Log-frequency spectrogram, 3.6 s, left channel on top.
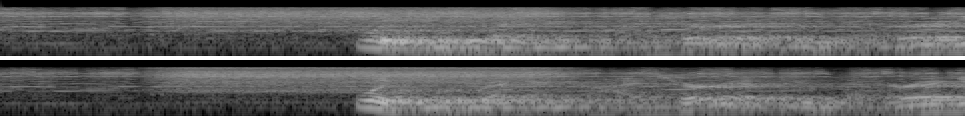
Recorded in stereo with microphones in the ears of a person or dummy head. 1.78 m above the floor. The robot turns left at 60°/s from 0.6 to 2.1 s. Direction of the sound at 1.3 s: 75° right.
